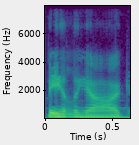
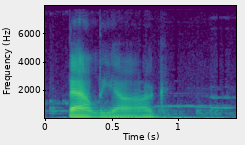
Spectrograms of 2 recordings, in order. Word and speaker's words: Baleog: I'm thinking about it I'll continue to pronounce it Bailey OGG since that's all I've always pronounced it but it probably is actually supposed to be pronounced baleog I think there may have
